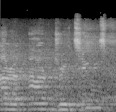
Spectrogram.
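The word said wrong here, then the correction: Tutte: I think he might have said that wrong. – Toot. Yeah, this does say toot there, doesn't it? Tootay. – Tootay.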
